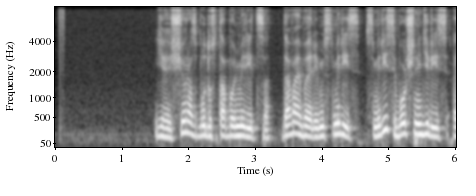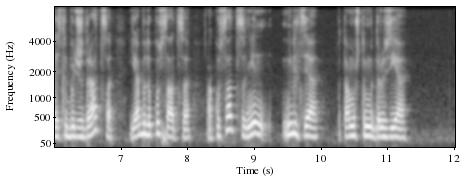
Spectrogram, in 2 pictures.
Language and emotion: Russian, angry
